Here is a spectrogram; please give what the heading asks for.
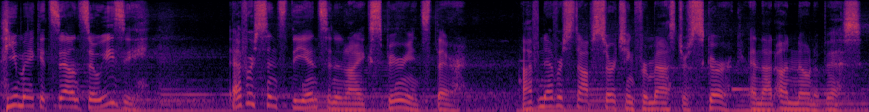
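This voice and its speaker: A man's voice: a little high, expressive, moderate pace, close to an everyday voice. Echoing, weary young warrior, acted by a man. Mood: weary, wistful. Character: weary young warrior searching for a lost master. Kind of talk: scripted video game acting. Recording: long echo, music behind.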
